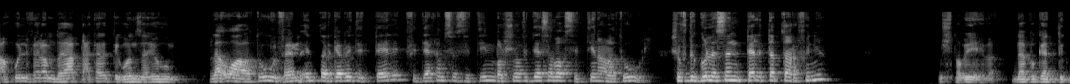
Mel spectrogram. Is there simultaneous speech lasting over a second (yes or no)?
no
